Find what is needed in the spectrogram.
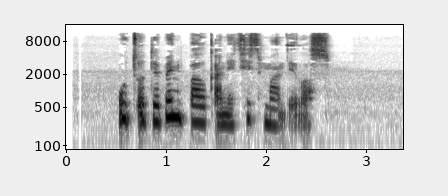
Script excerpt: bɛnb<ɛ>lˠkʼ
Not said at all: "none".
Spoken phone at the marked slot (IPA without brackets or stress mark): a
